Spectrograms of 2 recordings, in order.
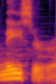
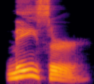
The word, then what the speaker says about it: Naser: Naser. With us sound like in father.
